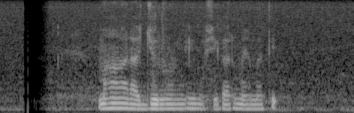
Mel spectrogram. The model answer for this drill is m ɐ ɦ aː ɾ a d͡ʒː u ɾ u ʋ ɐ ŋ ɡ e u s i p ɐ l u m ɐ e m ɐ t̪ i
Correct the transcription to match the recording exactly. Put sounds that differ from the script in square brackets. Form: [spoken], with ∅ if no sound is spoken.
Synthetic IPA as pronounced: m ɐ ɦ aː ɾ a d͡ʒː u ɾ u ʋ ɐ ŋ ɡ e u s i [k] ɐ [ɾ] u m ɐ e m ɐ t̪ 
